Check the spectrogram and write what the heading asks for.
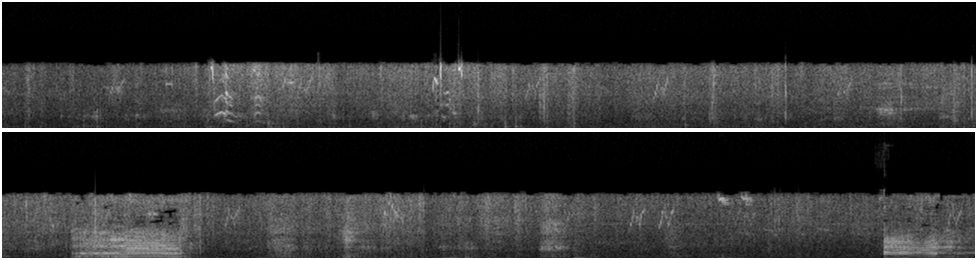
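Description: An antelope under attack by African wild dogs gives a loud, low distress bellow lasting about a second, halfway through, and starts another near the end. Short high-pitched chirps and squeals, typical of the wild dogs' twittering, come in between.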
